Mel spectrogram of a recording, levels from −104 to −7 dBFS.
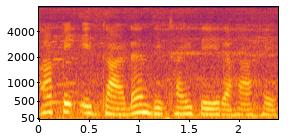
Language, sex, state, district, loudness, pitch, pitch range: Hindi, female, Maharashtra, Mumbai Suburban, -15 LUFS, 165 Hz, 150-200 Hz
